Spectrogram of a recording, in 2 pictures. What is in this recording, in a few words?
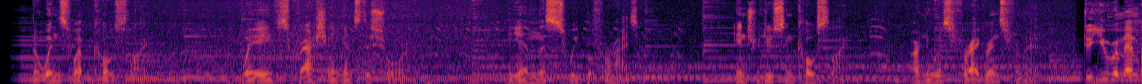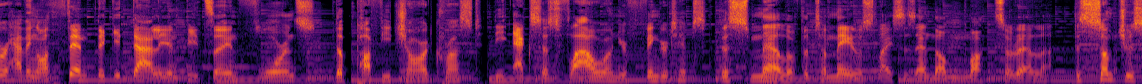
Commercial Sample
